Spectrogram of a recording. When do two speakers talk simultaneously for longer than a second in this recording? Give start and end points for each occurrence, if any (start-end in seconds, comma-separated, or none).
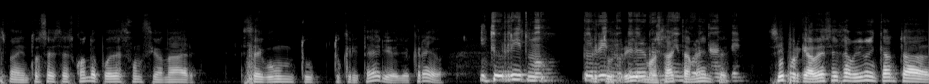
5.9-7.3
